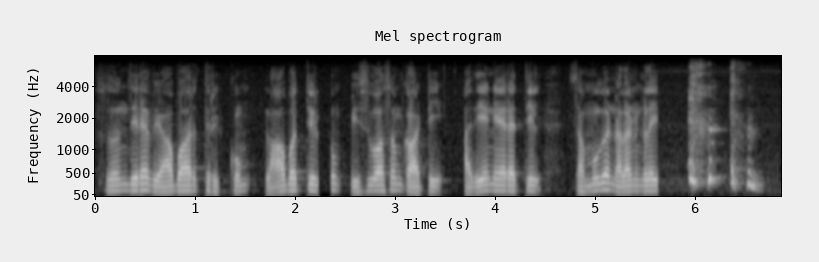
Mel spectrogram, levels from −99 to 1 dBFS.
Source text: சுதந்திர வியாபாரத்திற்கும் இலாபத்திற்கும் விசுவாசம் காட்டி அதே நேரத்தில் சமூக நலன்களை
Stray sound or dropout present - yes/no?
yes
